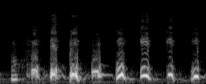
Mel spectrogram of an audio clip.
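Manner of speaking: sly villain's laugh after plotting revenge; a scheming serpent woman's cackle; evil cackle. Acted. Serpent bride plots revenge.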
